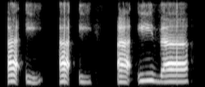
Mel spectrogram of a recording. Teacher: You want both hamzas to be shiddah. This means they have a sharpness to them. A'i, a'i. You don't want to say a'i.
